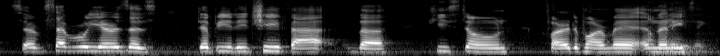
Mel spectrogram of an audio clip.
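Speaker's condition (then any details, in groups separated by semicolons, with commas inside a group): Cerebral palsy; cannot walk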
